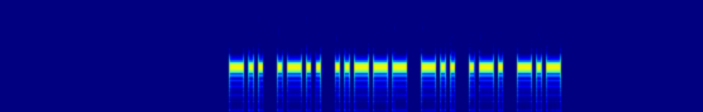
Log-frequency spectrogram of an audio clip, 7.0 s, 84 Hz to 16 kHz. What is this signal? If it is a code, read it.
Morse code, heard as a keyed tone, about 25 wpm, 700 Hz. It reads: DL2DRK
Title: DXCC-100 Call Signs - 6 Characters - Repeated 2x - 25wpm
